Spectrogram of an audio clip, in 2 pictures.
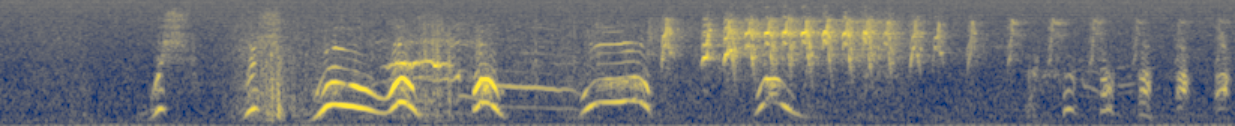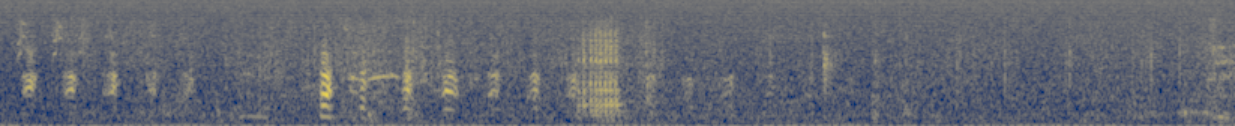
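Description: Birds calling: a string of short calls that rise and fall in pitch, loudest early on, then a fast high trill and a run of quick, evenly spaced chattering notes.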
